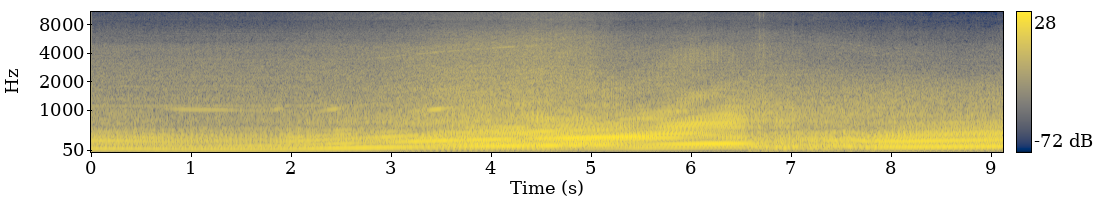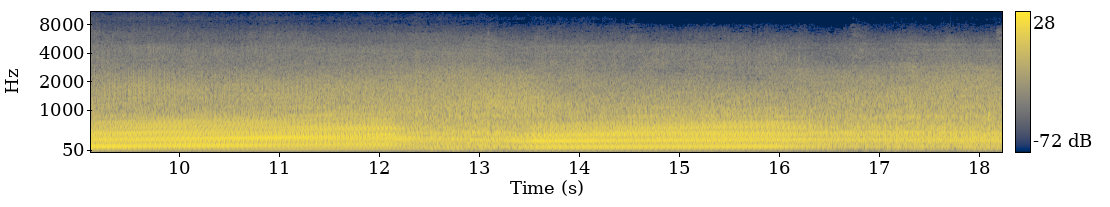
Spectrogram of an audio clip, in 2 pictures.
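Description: Supercharged V8 of a 2010 Shelby GT500, with long-tube headers and a 3-inch MBRP exhaust, accelerating hard in a drive-by. The engine note climbs to its loudest as the car passes about five seconds in, drops at an upshift about six seconds in, and drops again at another shift about twelve seconds in as the car pulls away.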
